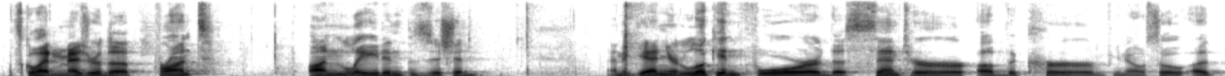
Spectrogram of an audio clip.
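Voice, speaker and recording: A man with a hoarse, sore-throat voice, casually explaining car repair steps as host of his own channel. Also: medium pitch. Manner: chatty, rambling, explains step by step. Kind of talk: casual DIY car tutorial.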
